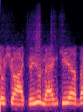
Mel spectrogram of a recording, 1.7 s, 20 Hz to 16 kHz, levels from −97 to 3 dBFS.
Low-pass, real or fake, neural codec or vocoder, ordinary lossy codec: 14.4 kHz; fake; autoencoder, 48 kHz, 128 numbers a frame, DAC-VAE, trained on Japanese speech; AAC, 48 kbps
